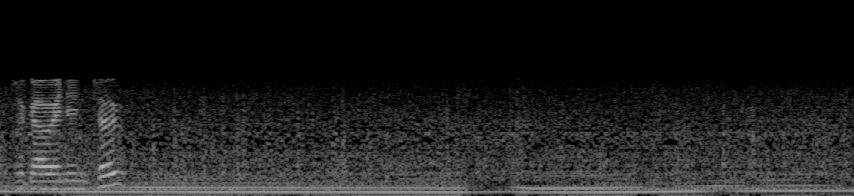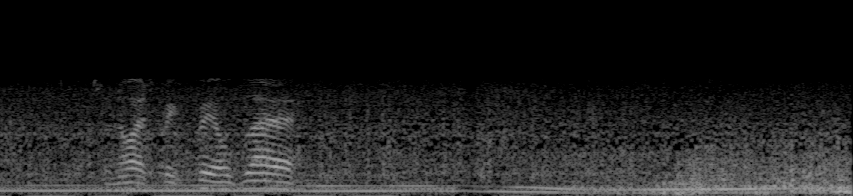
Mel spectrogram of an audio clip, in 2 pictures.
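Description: A tractor engine hums steadily, its pitch shifting now and then.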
